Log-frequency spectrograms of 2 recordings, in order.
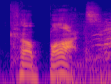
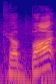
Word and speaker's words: Kabát: hope pronounced this right i believe the band is pronounced kabot yes indeed uh this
